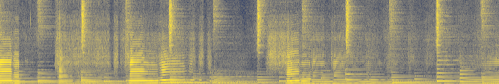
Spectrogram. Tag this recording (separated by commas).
playing saxophone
